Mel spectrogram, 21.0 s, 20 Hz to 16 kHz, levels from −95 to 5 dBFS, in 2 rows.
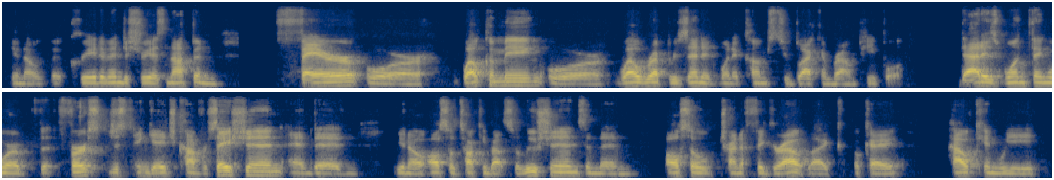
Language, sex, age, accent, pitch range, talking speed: English, male, 20-39, American, 90-110 Hz, 145 wpm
